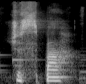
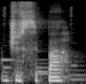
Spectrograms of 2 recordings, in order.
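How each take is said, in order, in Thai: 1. คำว่า ne ถูกละไป 2. คำว่า ne ถูกละไป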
